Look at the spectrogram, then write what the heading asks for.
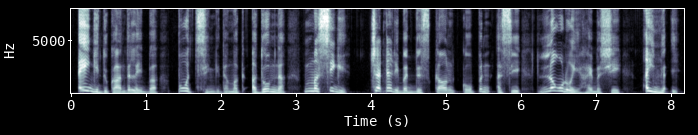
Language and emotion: Manipuri, angry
